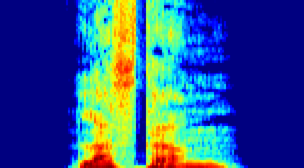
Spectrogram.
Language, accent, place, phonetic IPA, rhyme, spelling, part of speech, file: German, Germany, Berlin, [ˈlastɐn], -astɐn, Lastern, noun, De-Lastern.ogg
- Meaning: dative plural of Laster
